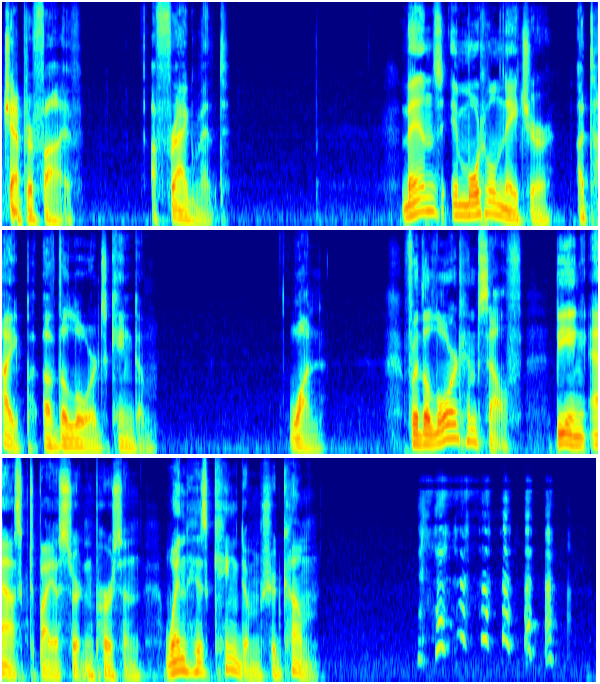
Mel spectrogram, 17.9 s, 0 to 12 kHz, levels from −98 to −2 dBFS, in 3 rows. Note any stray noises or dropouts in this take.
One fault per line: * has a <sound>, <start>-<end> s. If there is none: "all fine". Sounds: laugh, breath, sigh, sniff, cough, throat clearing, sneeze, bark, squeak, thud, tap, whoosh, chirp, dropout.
* has a laugh, 16.1-17.6 s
